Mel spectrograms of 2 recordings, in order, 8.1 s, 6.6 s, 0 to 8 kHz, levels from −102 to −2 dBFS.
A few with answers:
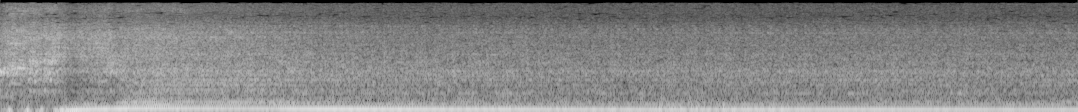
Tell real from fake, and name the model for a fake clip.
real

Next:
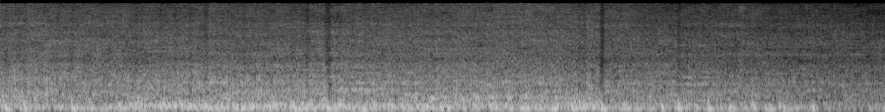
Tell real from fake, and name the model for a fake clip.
fake, codec, SNAC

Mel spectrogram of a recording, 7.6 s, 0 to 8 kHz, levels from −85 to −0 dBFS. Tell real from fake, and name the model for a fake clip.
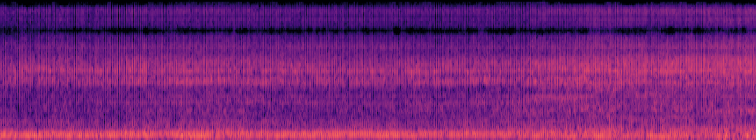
fake, vocoder, BigVGAN v2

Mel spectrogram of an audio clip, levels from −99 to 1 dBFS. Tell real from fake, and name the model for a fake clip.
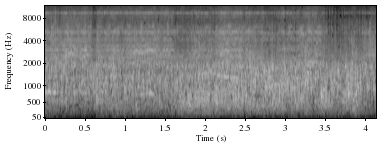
fake, vocoder, BigVGAN v2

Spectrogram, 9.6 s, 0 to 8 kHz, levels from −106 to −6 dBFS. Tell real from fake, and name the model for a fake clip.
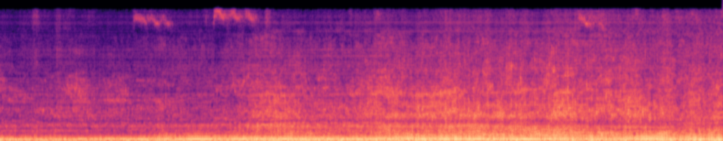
fake, vocoder, HiFi-GAN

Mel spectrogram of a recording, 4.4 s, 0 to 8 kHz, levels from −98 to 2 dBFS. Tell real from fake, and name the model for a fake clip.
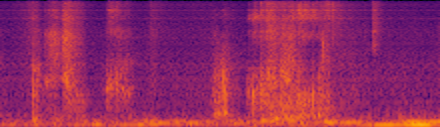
fake, autoencoder, DAC-VAE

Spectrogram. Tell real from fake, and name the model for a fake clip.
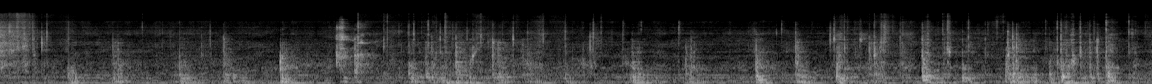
fake, codec, SNAC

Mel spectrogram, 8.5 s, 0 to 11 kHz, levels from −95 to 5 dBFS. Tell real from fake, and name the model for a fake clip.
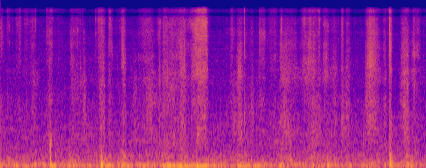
fake, codec, SNAC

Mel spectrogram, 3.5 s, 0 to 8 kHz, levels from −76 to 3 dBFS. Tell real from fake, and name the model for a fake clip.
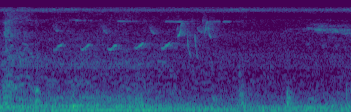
real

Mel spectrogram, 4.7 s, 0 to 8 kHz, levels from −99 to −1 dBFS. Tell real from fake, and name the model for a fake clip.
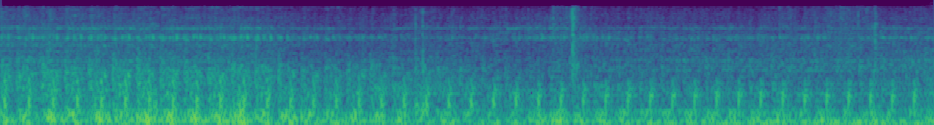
real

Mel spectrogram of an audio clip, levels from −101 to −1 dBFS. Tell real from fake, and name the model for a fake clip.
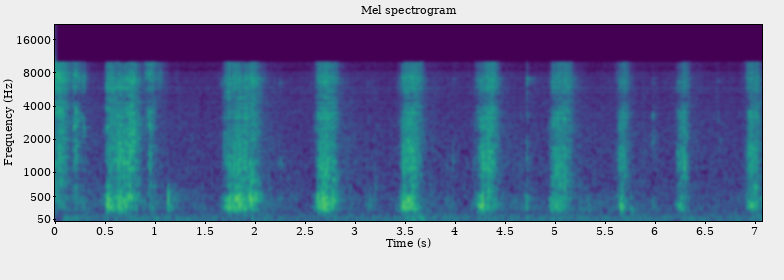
fake, vocoder, WaveNeXt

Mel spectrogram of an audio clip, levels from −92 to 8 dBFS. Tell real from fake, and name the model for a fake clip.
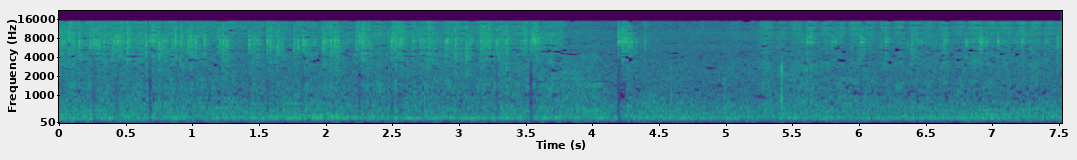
real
